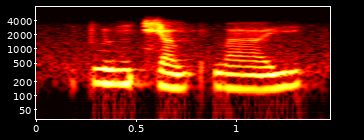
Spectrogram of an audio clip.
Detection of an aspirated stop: present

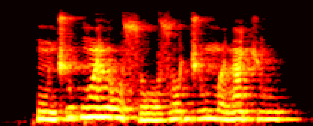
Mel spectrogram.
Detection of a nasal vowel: present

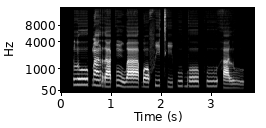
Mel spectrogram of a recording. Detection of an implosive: present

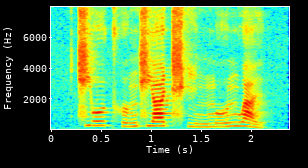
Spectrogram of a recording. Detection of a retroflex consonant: absent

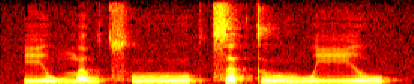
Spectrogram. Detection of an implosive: absent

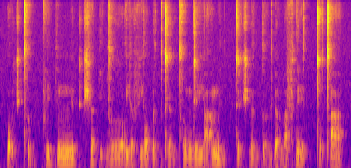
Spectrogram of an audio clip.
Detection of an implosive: present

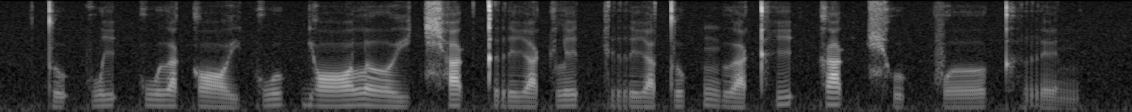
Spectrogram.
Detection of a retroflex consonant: absent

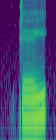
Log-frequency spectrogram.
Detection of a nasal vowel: absent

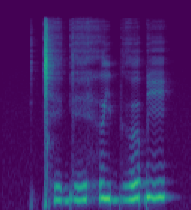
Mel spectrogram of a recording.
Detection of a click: present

